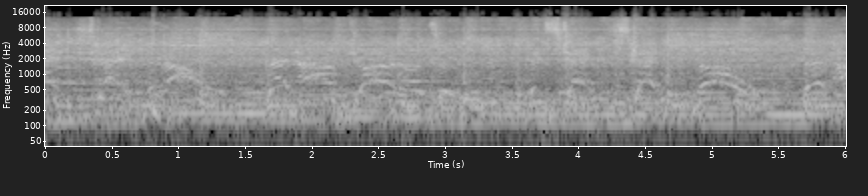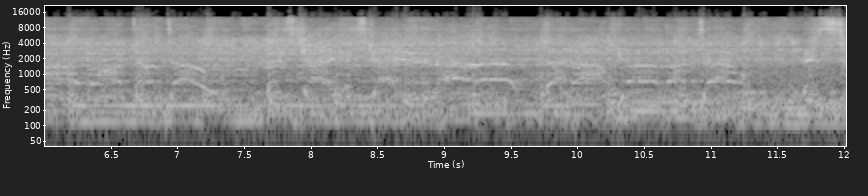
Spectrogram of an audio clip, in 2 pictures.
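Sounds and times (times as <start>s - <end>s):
heavy rock music: 0.0s - 12.0s.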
